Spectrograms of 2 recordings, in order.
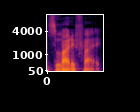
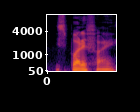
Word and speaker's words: Spotify: Spotify. Spotify. É assim que se pronuncia, esse é o correto. Em inglês Spotify.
